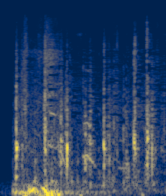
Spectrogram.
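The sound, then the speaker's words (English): Hooves clip-clop in a quick, uneven rhythm of sharp knocks over a low rumble, with a brief burst of deeper thudding near the start. “I thought Justice the horse was here.”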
